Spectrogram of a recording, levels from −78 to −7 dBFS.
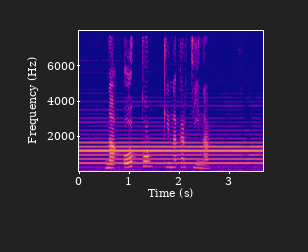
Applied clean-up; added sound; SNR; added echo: none; Wind instrument, woodwind instrument; -3 dB; none.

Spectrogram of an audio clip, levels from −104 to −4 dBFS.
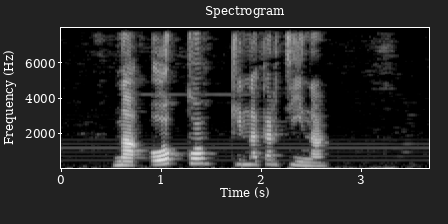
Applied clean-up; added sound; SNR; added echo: classical method Wiener filter.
